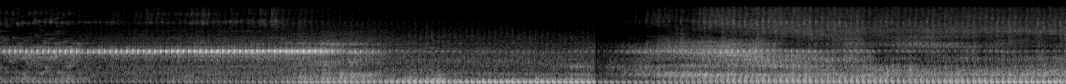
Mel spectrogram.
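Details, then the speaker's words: Honda-engined side-by-side after reassembly, idle screw turned down slightly, running in neutral: brisk steady idle sitting noticeably high then easing down; idle set too fast. "let's fire it up in neutral and see how it runs now she's running a little bit on the fast"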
